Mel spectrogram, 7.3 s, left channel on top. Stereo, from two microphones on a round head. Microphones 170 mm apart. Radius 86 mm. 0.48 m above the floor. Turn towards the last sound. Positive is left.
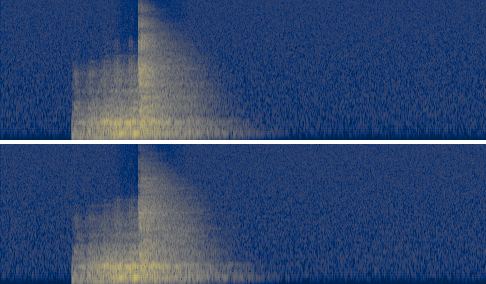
turn(degrees=60)  # may be behind; listen again after turning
